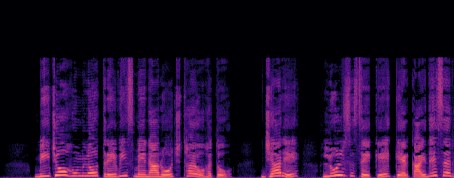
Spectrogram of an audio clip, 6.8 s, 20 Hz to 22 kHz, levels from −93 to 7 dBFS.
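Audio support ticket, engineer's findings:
Speech throughout clip: plainly audible HE-AAC compression damage, gritty, lispy sibilants, treble not matching harmonics below crossover, nothing above 14.9 kHz. Likely cause: low-bitrate HE-AAC encode, spectral band replication synthesising treble from copied lower bands, consistent with roughly 20 kbps.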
